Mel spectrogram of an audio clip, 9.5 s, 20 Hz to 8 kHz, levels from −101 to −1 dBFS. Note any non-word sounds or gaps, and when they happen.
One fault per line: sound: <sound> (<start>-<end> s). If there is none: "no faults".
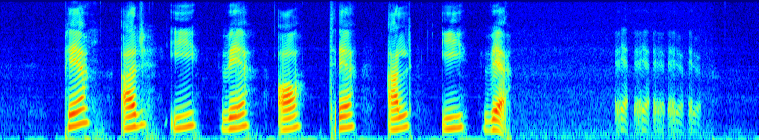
sound: dropout (4.2-4.2 s)
sound: laugh (7.7-8.8 s)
